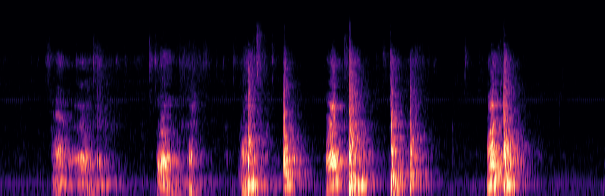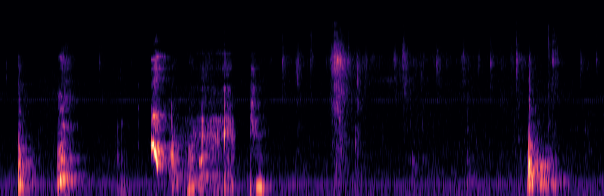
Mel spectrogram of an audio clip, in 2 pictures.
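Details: Seven-month-old Pembroke Welsh Corgi Truffle, a friendly male, playing with a rolling tin can, lets out a tight run of rapid, yappy barks over the first five seconds, then scattered single barks with brief clattering noises.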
